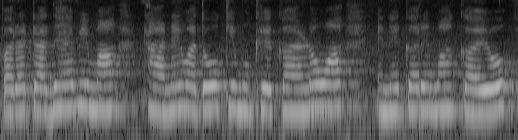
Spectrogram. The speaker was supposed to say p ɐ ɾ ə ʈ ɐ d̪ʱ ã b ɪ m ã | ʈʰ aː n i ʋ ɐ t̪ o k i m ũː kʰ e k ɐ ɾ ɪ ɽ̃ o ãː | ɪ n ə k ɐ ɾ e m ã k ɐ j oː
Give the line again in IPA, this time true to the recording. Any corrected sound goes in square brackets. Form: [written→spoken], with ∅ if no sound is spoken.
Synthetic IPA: p ɐ ɾ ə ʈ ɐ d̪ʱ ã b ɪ m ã | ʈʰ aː n [i→e] ʋ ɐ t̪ o k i m ũː kʰ e k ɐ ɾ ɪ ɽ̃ o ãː | ɪ n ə k ɐ ɾ e m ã k ɐ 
